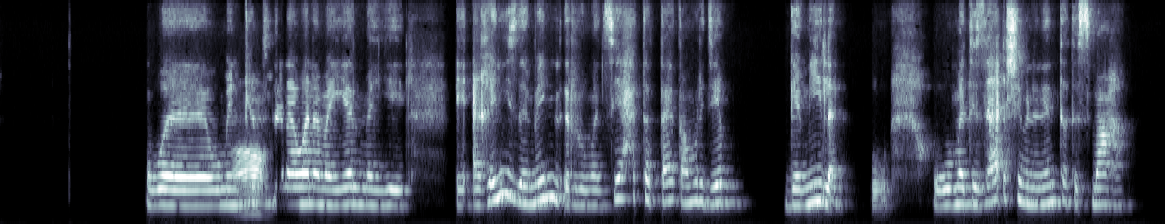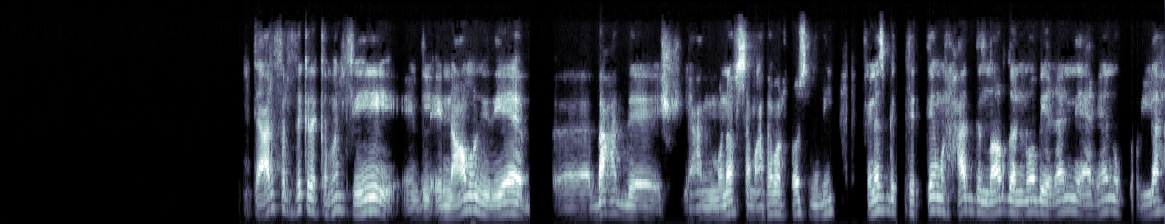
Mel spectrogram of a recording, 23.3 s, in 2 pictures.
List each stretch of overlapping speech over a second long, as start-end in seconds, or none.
none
